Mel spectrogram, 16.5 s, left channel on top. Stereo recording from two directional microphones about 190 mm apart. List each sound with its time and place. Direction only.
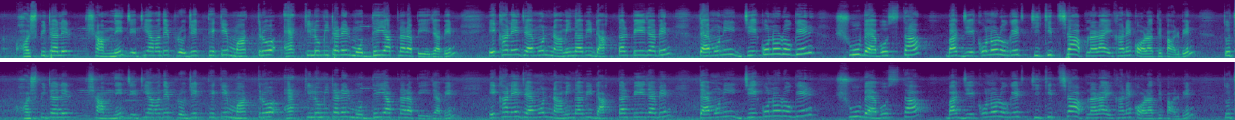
0.3 s a woman's voice: 40° left (ahead or behind)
